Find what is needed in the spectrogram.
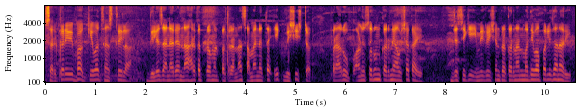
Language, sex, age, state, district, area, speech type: Marathi, male, 30-45, Maharashtra, Mumbai Suburban, urban, read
